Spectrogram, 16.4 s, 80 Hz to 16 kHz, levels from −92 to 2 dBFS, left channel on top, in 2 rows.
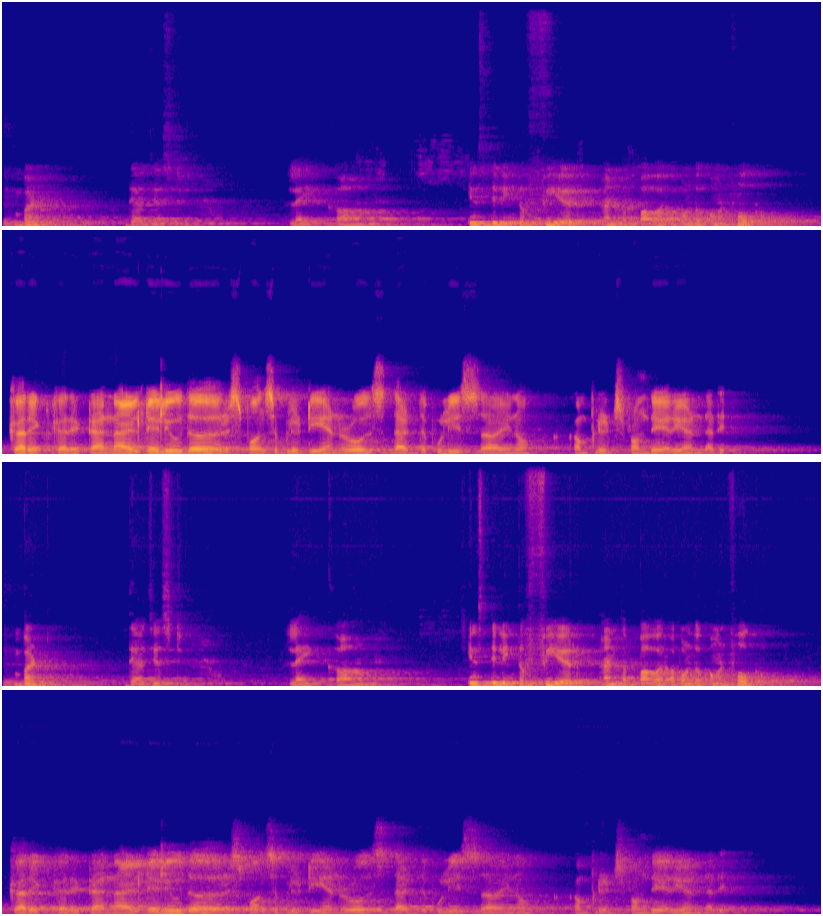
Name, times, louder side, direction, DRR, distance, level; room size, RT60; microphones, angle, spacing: voice 1, 0.1-0.5 1.2-1.7 2.9-3.8 4.7-7.6, right 2 dB, 75° right, 8 dB, 0.6 m, -32 dB
voice 2, 8.3-13.5 13.9-15.4, left 7 dB, 70° left, 13 dB, 0.4 m, -29 dB
12.0 x 10.5 x 2.6 m, 2.5 s
head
